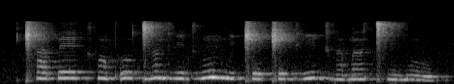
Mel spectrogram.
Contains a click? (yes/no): yes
